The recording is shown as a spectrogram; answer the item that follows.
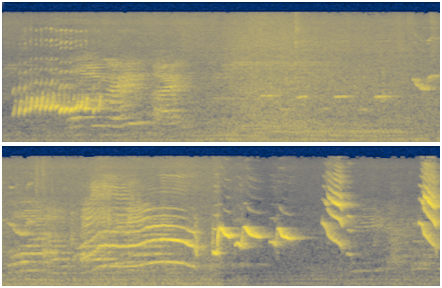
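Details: Black-throated laughingthrush; song; stimulating captive birds to sing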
